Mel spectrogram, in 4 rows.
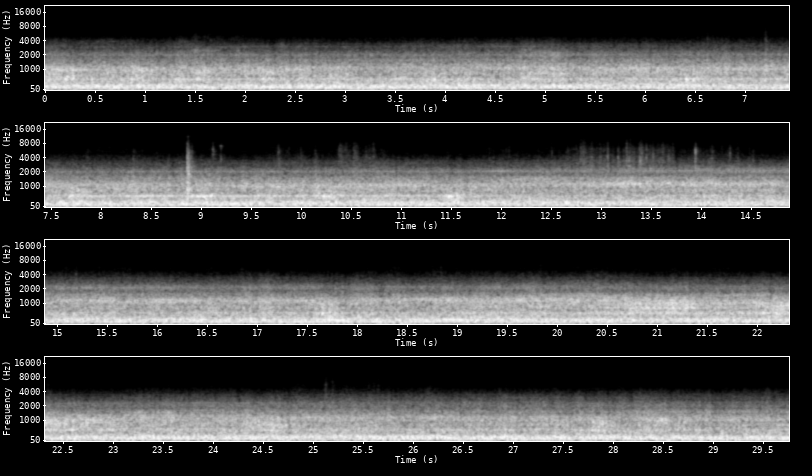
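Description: Steady running noise inside the passenger cabin of a 700 series Shinkansen travelling on the line, an even rumble, with a brief click about nine seconds in.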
